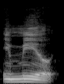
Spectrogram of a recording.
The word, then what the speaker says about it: Emile: Yeah, so it's Jonathan, J-O-N-A-T-H-A-N, and then Emil, E-M-I-L-E.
